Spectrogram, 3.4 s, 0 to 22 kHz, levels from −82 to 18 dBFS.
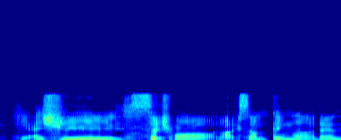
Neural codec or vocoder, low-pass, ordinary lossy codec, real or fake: codec, 16 kHz in and 24 kHz out, 0.6 kbps, FireRedTTS-2 codec; 7.2 kHz; MP3, 64 kbps; fake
